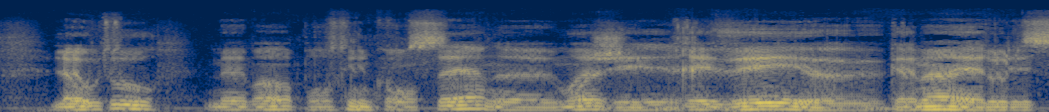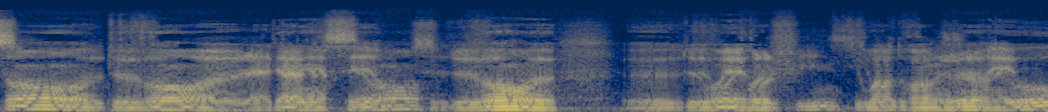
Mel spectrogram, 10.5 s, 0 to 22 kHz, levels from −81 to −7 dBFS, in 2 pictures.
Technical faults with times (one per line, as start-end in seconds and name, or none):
0.00-10.49 channel delay (doubling)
